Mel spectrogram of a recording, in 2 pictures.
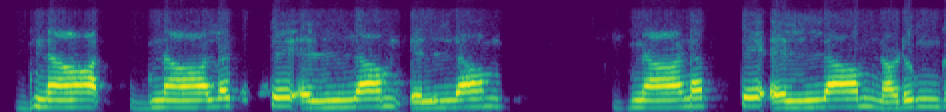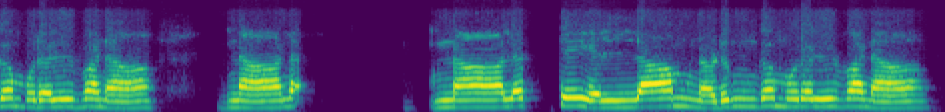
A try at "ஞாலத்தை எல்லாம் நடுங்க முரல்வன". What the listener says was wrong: It's not gna, it is nya. Nya. Cha cha ja ja nya. No, that is what nya.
